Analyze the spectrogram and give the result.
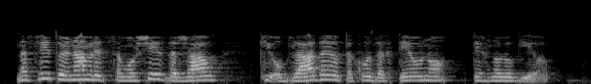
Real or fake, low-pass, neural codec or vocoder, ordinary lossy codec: real; 19.8 kHz; none; AAC, 16 kbps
